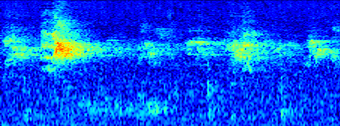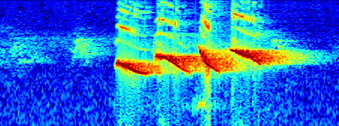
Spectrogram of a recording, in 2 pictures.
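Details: Faint, scattered chirps lead into a sudden, loud Green-winged saltator phrase of the "bom dia seu chico" style: four bright, rising, slurred whistles packed into about one and a half seconds.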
